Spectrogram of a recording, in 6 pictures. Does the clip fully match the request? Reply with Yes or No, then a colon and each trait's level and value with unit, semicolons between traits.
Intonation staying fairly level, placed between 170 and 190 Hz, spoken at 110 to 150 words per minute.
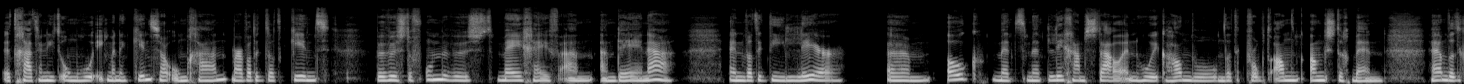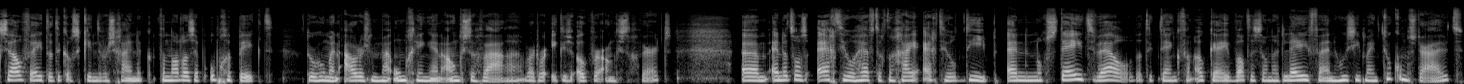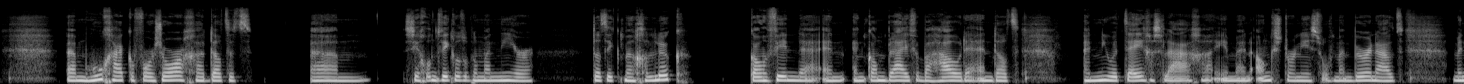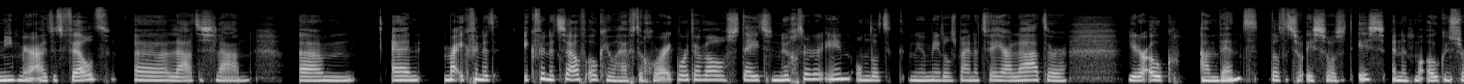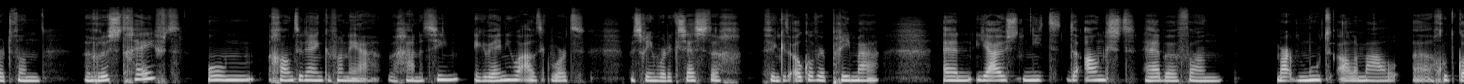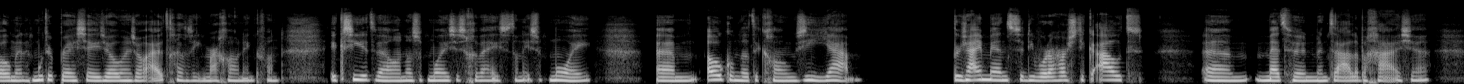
No: narrow, 2.0 semitones; medium, 185 Hz; fast, 200 wpm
